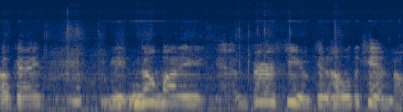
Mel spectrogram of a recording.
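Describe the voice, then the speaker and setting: This woman's voice sits fairly high, with ordinary pitch variation. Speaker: teacher. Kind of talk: parent-teacher conference. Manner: loud.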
